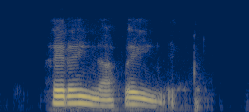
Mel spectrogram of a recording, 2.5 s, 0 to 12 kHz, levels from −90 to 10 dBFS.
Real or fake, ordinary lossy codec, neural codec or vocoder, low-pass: fake; Opus, 16 kbps; codec, 16 kHz, 4.8 kbps, FACodec; 7.2 kHz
